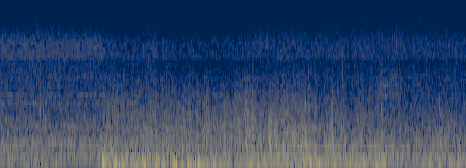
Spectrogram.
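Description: Thunder rumbles loudly nearby.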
